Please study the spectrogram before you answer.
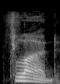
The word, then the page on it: flood: American English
